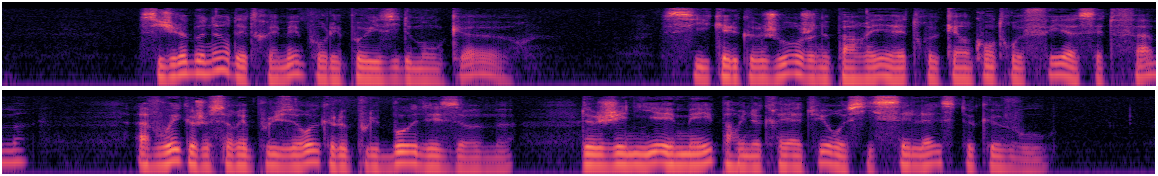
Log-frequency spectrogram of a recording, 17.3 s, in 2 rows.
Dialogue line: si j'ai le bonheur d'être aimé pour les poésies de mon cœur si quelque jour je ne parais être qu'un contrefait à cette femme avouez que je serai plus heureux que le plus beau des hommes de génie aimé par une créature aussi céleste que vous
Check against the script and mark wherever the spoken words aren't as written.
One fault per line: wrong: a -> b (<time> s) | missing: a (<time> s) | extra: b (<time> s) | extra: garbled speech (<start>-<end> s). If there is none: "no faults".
no faults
